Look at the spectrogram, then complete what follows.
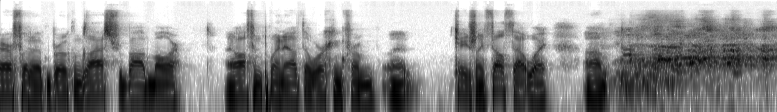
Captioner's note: laughter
